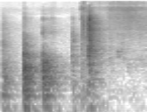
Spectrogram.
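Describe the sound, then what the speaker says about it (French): A door swings shut with a few dull, close thuds in quick succession, followed by a fading quiet. "et ferme la porte derrière toi, s'il te plaît"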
